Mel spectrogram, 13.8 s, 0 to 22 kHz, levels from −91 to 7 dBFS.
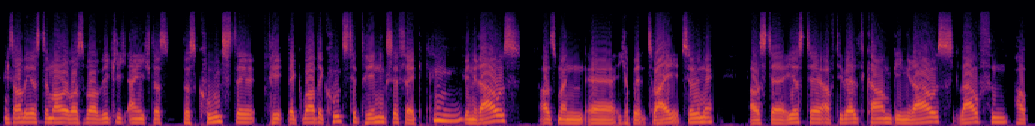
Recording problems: distortion; slight; 8% of the sound clipped

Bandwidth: 14.5 kHz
